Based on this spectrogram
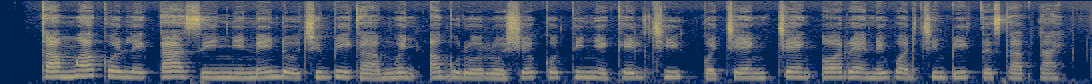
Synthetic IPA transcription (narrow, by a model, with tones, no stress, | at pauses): ka˨ma˦ko˦˨le˨ka˦sɪ˨ɲi˨ne˨˦ndo˨t͡ʃi˦mbi˦ka˨ŋwe˦ɲa˦ɡu˨ɾo˨ɾo˨ʃe˦ko˦ti˦ɲe˨ke˦lt͡ʃi˦kɔ˨t͡ʃɛ˦ŋt͡ʃɛ˦ŋɔ˦ɾɛ˦nɪ˨wa˨dt͡ʃi˦mbi˦k̚te˦sta˦p̚ta˦ɪ˦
